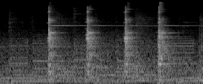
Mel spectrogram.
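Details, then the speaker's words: Hydraulic lifter bench hand test from a noisy engine's valvetrain: four sharp, hard metallic taps about every third of a second with no spring cushioning, like hitting a rock; the lifter plunger is stuck solid. "it's like hitting a rock no movement movement"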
